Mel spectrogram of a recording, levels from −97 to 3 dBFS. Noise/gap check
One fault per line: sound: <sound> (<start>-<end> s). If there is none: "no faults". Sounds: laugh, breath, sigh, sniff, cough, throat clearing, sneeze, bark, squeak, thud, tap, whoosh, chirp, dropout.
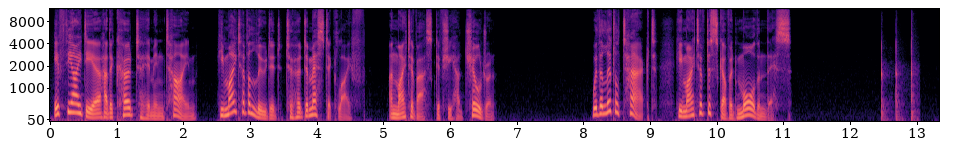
sound: thud (12.4-13.1 s)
